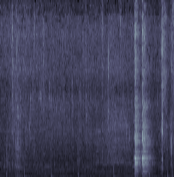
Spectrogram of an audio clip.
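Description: Snails go into a pot of pepper sauce with soft metallic scrapes and clinks, a faint background sizzle, and a couple of sharper utensil knocks near the end, with no voices.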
